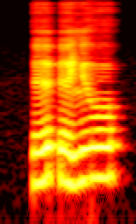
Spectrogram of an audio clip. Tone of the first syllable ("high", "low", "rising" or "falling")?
rising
